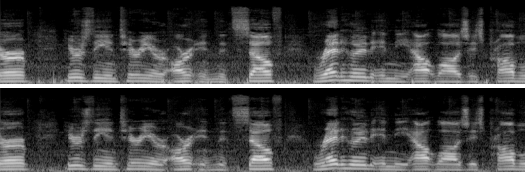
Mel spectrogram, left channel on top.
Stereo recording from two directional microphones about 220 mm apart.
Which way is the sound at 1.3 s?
25° left (ahead or behind).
